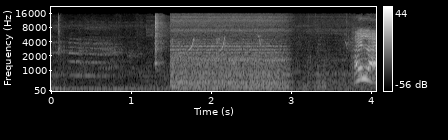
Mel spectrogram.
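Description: Portable gas stove being lit: a click, then a steady rush of burning gas for about a second and a half that stops abruptly. A few bird chirps sound over it.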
